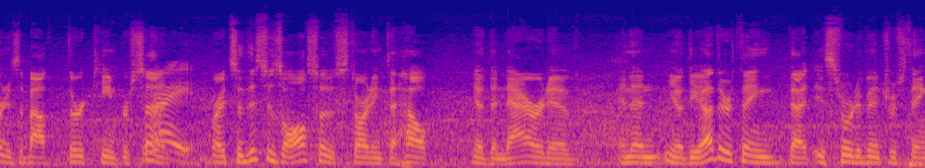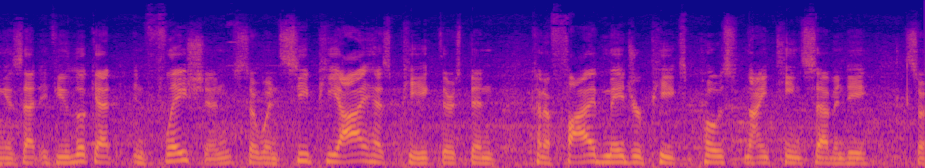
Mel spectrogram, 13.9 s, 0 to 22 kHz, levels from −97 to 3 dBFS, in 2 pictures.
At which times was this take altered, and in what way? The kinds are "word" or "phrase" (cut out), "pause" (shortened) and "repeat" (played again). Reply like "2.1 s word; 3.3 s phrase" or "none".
none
